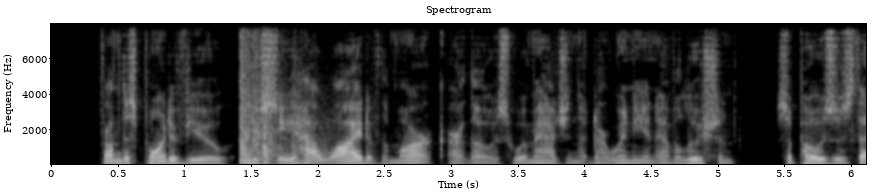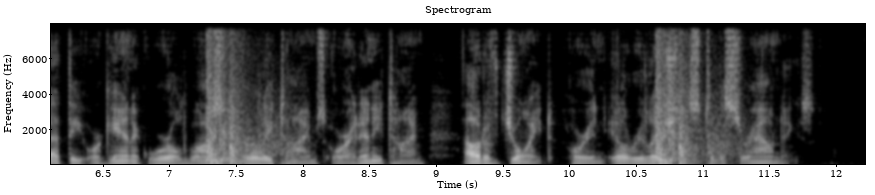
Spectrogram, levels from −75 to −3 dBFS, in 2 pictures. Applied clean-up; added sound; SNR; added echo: none; Gunshot, gunfire; 1 dB; none.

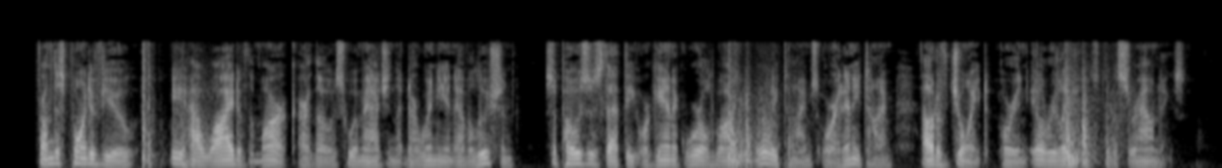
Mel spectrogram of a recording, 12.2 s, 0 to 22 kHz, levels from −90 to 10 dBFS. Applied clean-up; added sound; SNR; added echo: neural mask model RNNoise.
